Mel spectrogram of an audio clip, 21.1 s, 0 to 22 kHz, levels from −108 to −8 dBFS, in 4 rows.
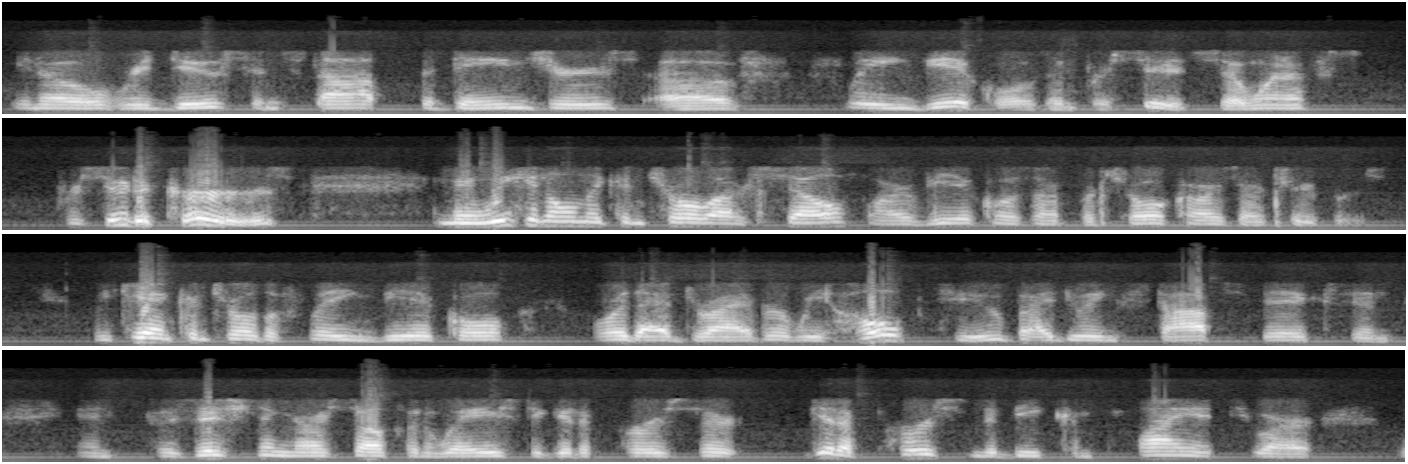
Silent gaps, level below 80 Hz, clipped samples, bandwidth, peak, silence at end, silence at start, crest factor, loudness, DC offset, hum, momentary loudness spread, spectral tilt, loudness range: none; -60 dBFS; under 0.1%; 7.8 kHz; -4 dBFS; 0.35 s; 0.05 s; 18 dB; -21 LUFS; under 0.1%; none; 11 LU; -7.5 dB/octave; 4 LU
